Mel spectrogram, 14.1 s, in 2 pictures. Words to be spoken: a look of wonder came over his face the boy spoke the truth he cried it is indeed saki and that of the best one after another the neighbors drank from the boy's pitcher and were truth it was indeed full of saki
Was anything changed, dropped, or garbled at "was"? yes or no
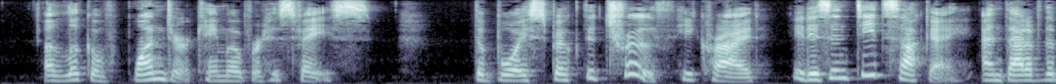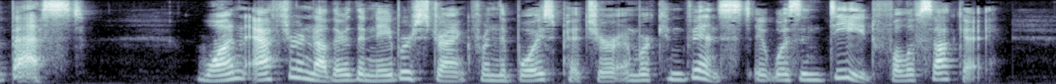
no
